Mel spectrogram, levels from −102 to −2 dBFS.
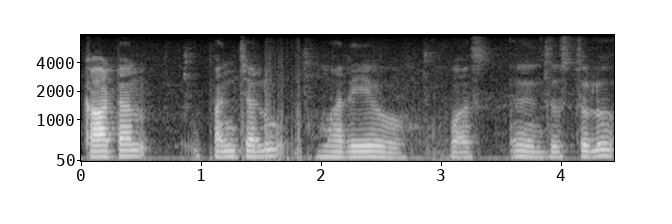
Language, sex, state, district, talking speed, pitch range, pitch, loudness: Telugu, male, Andhra Pradesh, Sri Satya Sai, 65 wpm, 120-135 Hz, 130 Hz, -24 LUFS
